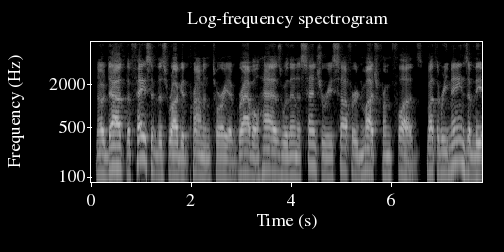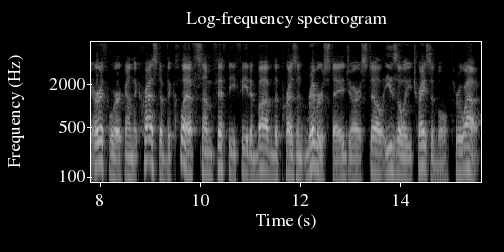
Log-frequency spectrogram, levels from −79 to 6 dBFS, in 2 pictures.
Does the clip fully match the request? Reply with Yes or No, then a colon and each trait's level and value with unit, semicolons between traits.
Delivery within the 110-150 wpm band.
No: average, 165 wpm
